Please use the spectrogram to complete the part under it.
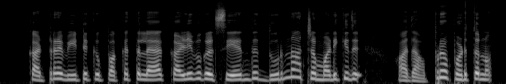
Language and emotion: Tamil, disgusted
